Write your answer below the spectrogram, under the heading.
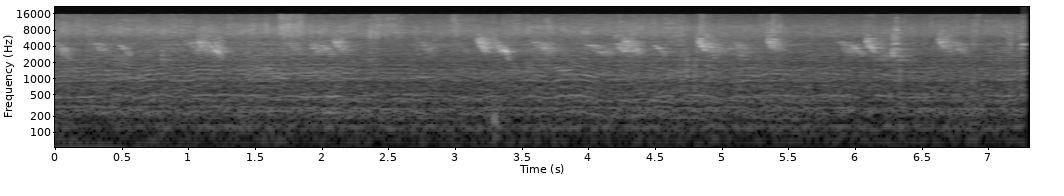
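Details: Honey bees at a hobby beekeeper's hive in Romania on 19 May 2018, during an attempt to rear queens with a Nicot box: a steady, layered hum with short higher chirps scattered over it.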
